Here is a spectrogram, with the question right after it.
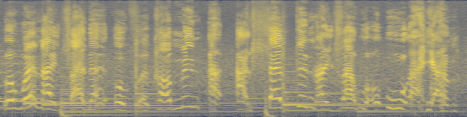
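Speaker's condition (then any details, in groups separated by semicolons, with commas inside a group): Cerebral palsy; needed assistance moving, childhood physiotherapy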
